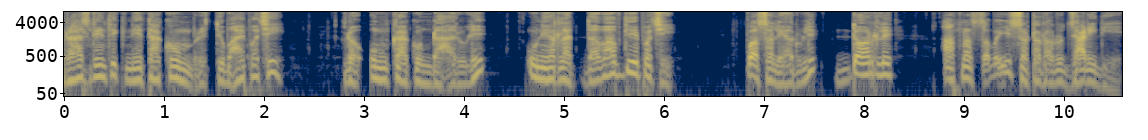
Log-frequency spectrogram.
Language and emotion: Nepali, fearful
